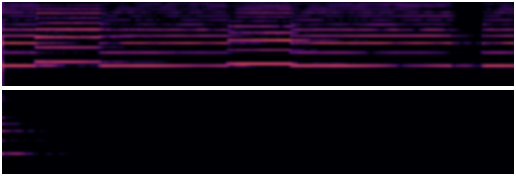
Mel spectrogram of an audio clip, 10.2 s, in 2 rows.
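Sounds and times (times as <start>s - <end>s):
clarinet duet: 0.0s - 5.4s.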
